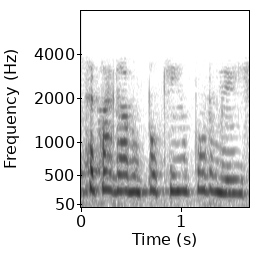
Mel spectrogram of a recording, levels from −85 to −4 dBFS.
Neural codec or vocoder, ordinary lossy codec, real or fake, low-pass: codec, 44.1 kHz, 7.8 kbps, Pupu-Codec; AAC, 16 kbps; fake; 7.2 kHz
